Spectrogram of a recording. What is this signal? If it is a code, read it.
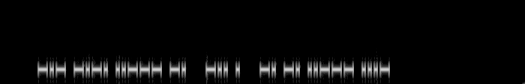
Morse code, heard as a keyed tone, about 40 wpm, 700 Hz. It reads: KC2N DE NN2V
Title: USA Callsign DE Callsign - 4 Characters - 40wpm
